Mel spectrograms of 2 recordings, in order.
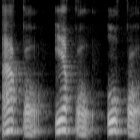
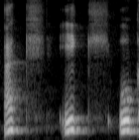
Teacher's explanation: Jadi bedanya kalau qof ini enggak ada hembusan nafasnya. Kalau ini ada hembusan nafasnya sedikit ya.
